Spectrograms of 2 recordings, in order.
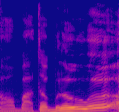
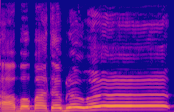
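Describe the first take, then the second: First: Comic rising warning. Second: Loud, high, stretched siren on "blow up"; comic wail. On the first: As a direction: let "blow up" climb like a siren starting. First take, sliding into comic wail. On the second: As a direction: draw "blow up" out into a climbing, blaring howl. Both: Pretend.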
